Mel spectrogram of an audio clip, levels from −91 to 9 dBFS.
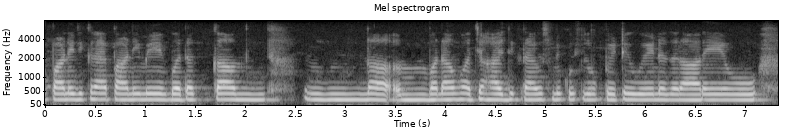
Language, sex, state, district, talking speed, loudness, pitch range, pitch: Hindi, female, Uttarakhand, Uttarkashi, 245 wpm, -13 LUFS, 200-210 Hz, 205 Hz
